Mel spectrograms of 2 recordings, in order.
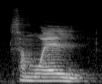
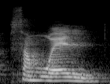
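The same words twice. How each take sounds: The two takes are said the same way.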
